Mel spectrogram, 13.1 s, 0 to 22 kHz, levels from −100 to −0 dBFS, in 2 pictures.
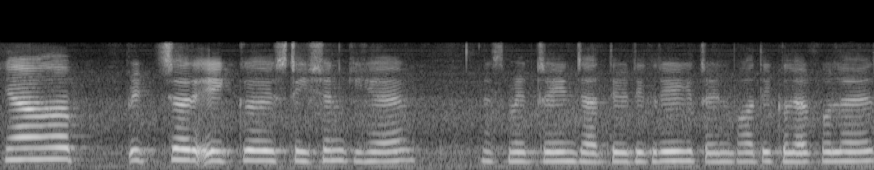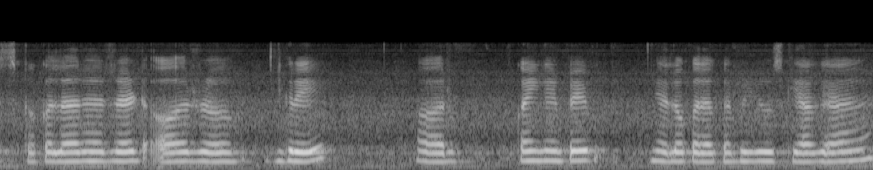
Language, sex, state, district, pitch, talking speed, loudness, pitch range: Hindi, female, Bihar, Purnia, 220 Hz, 165 wpm, -27 LUFS, 215-230 Hz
